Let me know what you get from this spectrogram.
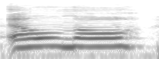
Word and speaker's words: Eleanor: My family are working class Scottish people, so it's actually pronounced Elna. – Jodelina Elna.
